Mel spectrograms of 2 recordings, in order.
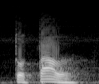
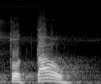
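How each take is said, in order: First: The final sound is a clear L. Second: The final sound is a U-like glide. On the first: This is the older pronunciation. "e não mais total" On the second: This is the current pronunciation. "Dizemos total"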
